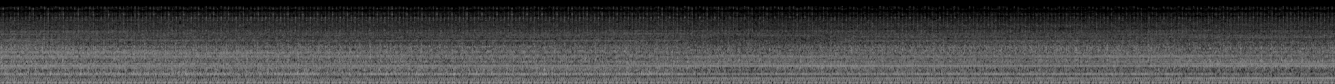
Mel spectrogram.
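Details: Toyota Crown Athlete (210 series), 8AR-FTS engine: steady idle with an even, motor-like buzzing hum from the left side of the engine viewed from the front, lingering about one second after shutdown; source unidentified.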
